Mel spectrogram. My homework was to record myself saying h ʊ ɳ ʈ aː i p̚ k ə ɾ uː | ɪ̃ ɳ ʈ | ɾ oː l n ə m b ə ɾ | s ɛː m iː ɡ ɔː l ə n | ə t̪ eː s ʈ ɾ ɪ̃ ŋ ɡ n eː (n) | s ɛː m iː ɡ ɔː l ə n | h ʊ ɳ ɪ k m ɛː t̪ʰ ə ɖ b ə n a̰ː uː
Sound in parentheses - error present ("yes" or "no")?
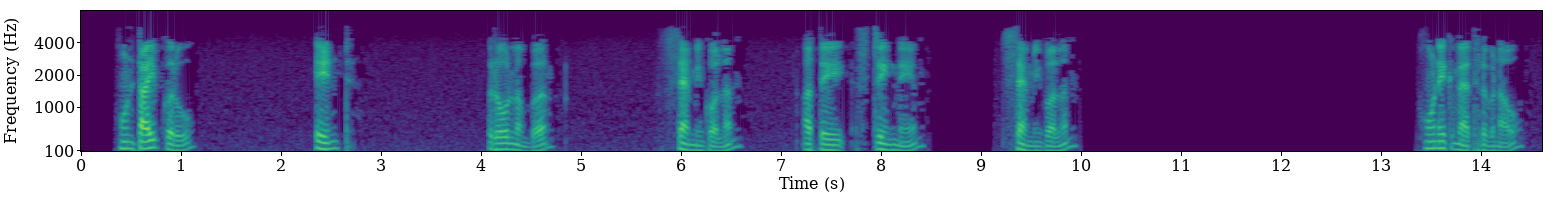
yes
